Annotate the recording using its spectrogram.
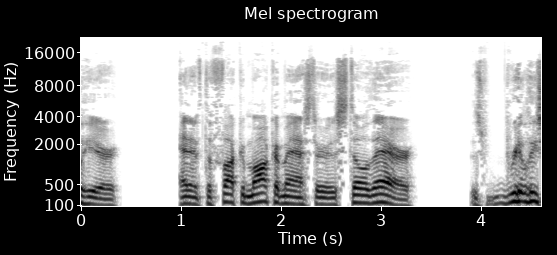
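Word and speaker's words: Moccamaster: I've heard it pronounced the Maka Master, and I've heard it pronounced the Mocha Master. It's Mocca. So to me, that is Maka Master.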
